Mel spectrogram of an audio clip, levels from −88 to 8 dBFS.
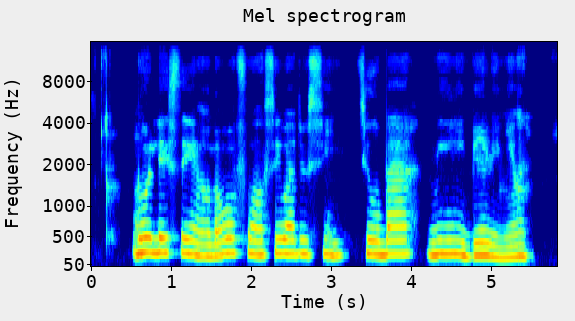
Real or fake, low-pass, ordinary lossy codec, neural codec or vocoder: fake; 14.4 kHz; none; codec, 44.1 kHz, 2.6 kbps, SNAC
